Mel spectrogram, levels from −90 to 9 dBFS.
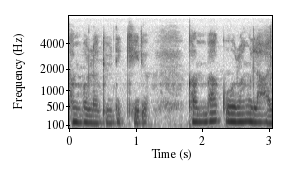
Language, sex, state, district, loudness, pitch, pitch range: Rajasthani, female, Rajasthan, Nagaur, -18 LUFS, 155 Hz, 150-165 Hz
